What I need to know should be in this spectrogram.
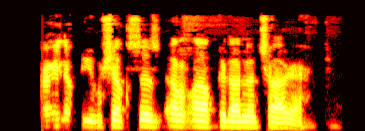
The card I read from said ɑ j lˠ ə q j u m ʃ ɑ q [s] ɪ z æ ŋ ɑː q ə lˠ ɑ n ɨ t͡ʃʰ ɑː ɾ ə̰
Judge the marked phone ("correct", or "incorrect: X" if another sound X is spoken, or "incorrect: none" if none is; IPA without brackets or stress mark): correct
